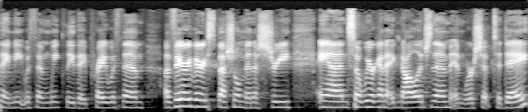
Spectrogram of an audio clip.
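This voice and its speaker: Woman's medium-pitched voice, monotone and flat, at a fairly quick pace over a quiet background. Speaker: church staff giving announcements. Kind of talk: church announcements. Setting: church service. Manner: fast. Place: church. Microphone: headset.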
